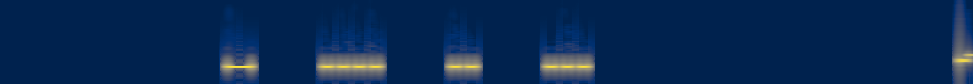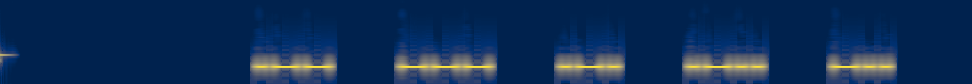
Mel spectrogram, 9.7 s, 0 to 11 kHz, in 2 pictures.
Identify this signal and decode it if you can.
Morse code, heard as a keyed tone, about 30 wpm, spaced as for 17 wpm, 700 Hz. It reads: THIS WORLD
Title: 3x Character Spacing - Top 300 Words - 30wpm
